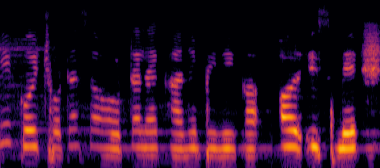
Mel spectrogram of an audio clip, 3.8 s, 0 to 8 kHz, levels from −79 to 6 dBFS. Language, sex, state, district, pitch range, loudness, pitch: Hindi, female, Uttar Pradesh, Gorakhpur, 240-265 Hz, -19 LUFS, 250 Hz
